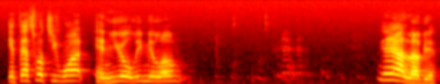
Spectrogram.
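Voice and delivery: high, put-on sweet compliance; acting agreeable. Child acting for mama to be left alone, feigned sweetness. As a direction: play the obedient kid who doesn't mean it. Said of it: "You learn to be an actor".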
